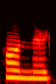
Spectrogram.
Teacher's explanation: in the word honor the h is silent so o is a vowel and it is the first sound heard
